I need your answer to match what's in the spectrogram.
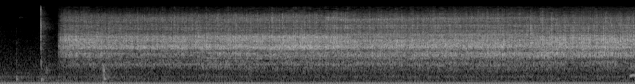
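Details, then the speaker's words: Roomba 4000-series drive gear motor before cleaning: steady high whirring with gritty crunchy rasp; gears sound rough, probably dirty inside. "a a little crunchy sounding and it's probably pretty dirty inside"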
